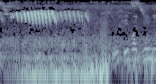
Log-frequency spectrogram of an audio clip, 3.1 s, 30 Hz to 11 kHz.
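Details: Bigodinho (lined seedeater) of the 2023 season, Camelão or Torneiro style: one quick rattling trill of about a second that fades away, followed by low murmuring and background noise.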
